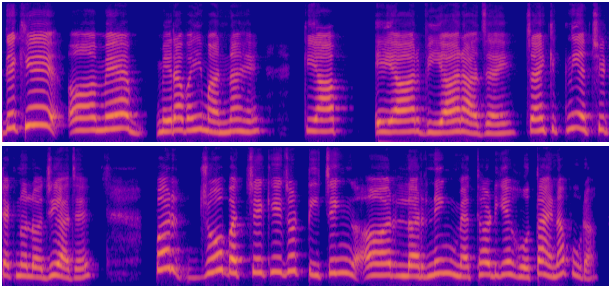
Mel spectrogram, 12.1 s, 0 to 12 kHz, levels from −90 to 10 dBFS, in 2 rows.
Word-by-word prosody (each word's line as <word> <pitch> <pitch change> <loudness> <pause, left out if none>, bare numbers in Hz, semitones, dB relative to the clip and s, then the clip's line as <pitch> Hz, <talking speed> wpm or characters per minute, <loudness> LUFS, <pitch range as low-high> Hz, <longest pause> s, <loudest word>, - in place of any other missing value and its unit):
देखिए 400 +5 +4
अ, 295 0 0
मैं 330 +3 +5 0.3
मेरा 270 +3 +3
वही 295 +2 0
मानना 260 -1 0
है, 275 0 -4 0.4
कि 280 -1 -4
आप 275 0 +2 0.3
एआर-वीआर 255 0 +3
आ 245 -4 +3
जाए, 225 +2 -4
चाहे 290 +1 +2
कितनी 310 +3 -7
अच्छी 315 0 -1
टेक्नोलॉजी 260 -3 -2
आ 240 - +3
जाए, 210 +3 -6 0.7
पर 430 +1 +4 0.3
जो 375 +4 +3
बच्चे 330 +1 +3
की 350 +2 -1
जो 370 +3 -1
टीचिंग 320 +3 -3
और 275 +2 0
लर्निंग 260 +5 0
मेथड 260 +4 -2
ये 295 - 0
होता 230 +7 +1
है 255 - 0
ना 290 +5 -2
पूरा, 250 -8 -8
275 Hz, 160 wpm, -27 LUFS, 255-315 Hz, 0.7 s, मैं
